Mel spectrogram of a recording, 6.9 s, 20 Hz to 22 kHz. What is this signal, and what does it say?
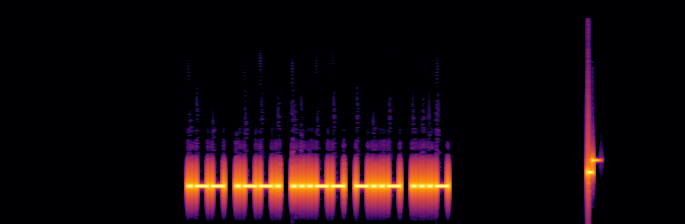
Morse code, heard as a keyed tone, about 29 wpm, 700 Hz. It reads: WP3XV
